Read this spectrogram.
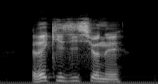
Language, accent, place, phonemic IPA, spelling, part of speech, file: French, France, Lyon, /ʁe.ki.zi.sjɔ.ne/, réquisitionner, verb, LL-Q150 (fra)-réquisitionner.wav
- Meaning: to requisition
